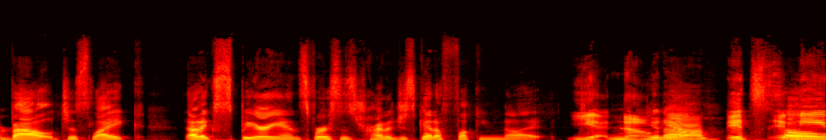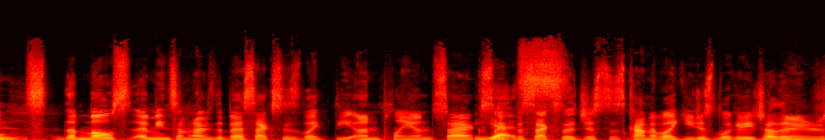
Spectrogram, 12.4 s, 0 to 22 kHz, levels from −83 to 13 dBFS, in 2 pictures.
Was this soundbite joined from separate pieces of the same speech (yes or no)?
no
